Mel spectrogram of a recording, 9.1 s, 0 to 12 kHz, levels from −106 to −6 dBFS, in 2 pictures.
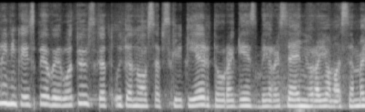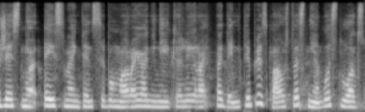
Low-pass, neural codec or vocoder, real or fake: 10.8 kHz; codec, 44.1 kHz, 2.6 kbps, DAC; fake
